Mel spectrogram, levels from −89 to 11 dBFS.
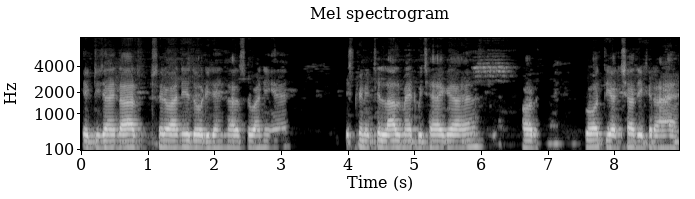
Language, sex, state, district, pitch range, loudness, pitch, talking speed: Hindi, male, Bihar, Gopalganj, 130-150 Hz, -14 LUFS, 130 Hz, 140 wpm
